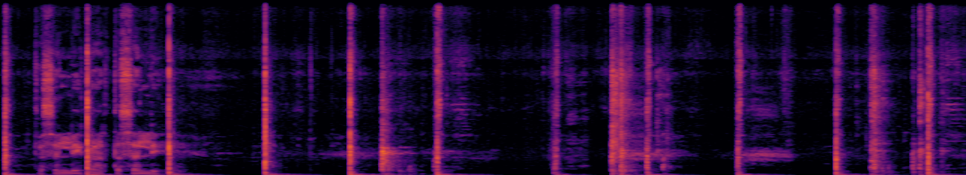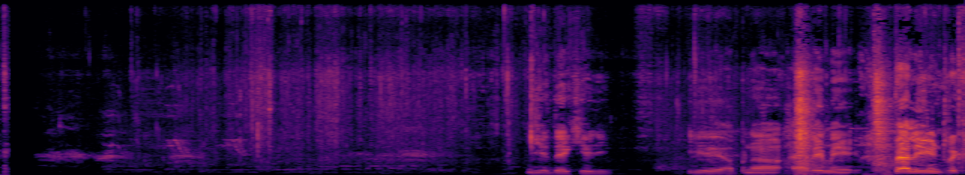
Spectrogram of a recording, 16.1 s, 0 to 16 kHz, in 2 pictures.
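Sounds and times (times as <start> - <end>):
hand rammer thudding on earth: 7.0 - 8.1
faint background noise: 8.5 - 16.0.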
